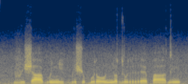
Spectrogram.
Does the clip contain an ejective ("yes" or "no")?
no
